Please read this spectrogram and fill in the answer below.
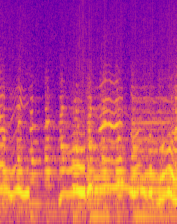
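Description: Comedy background music: a wavering, warbling melody over a pulsing bass line.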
